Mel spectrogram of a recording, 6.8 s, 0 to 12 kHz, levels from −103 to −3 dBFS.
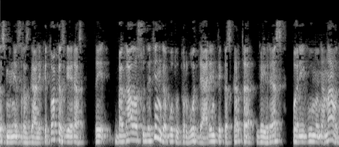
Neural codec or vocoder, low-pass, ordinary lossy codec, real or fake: codec, 16 kHz, 16 kbps, FreqCodec, larger model; 7.2 kHz; MP3, 32 kbps; fake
